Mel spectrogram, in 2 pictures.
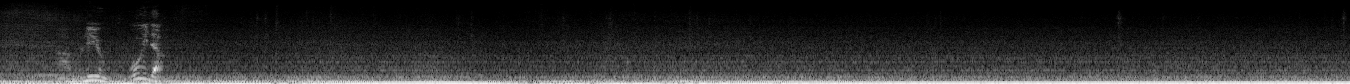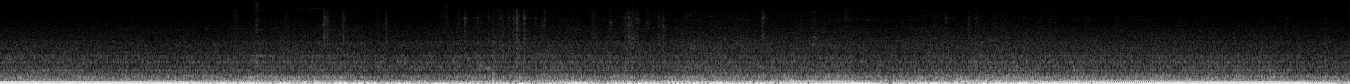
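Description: A car engine hums steadily while driving, heard from inside the car.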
